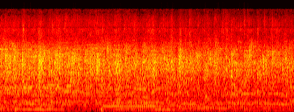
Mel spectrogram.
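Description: A church congregation applauding in praise, a steady wash of many hands clapping together, sustained and fairly loud throughout with no break.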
